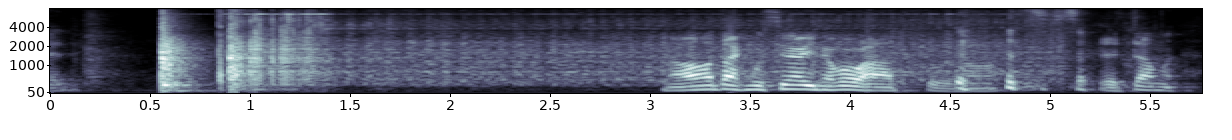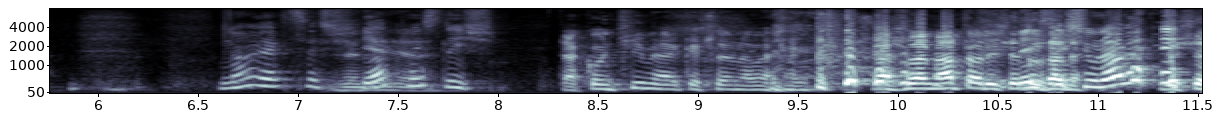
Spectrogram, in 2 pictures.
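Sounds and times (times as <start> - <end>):
speech: 0.0 - 0.3, 3.0 - 11.5
coin being tossed and landing: 0.6 - 5.2
laughter: 4.4 - 5.4, 9.0 - 11.5.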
